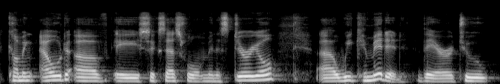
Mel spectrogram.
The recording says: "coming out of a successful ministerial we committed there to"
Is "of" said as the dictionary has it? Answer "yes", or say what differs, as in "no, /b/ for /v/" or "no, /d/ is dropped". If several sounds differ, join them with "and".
yes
